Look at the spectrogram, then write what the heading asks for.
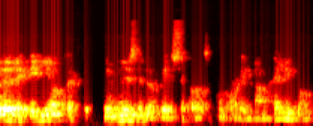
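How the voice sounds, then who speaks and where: Pace here is very fast as a man talks. His voice is fairly high-pitched. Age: 60s. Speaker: audience member. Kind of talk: personal anecdote in Q&A. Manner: halting.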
